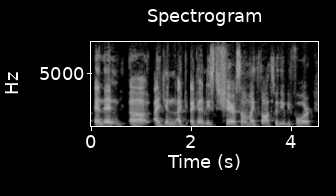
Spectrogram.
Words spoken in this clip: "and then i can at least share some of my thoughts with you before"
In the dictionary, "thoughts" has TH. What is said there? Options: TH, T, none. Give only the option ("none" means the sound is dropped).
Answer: TH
